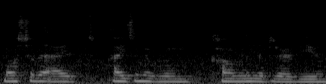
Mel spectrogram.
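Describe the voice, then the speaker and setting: A man streaming a text game, reading narration aloud in a soft-spoken ASMR style with casual chat. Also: medium pitch, flat delivery, normal speed. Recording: clear background noise.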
